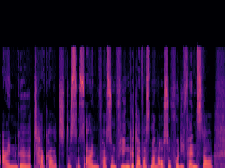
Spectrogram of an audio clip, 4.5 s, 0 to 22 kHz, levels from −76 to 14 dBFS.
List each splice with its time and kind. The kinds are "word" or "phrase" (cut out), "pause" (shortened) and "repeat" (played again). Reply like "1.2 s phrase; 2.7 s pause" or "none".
none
